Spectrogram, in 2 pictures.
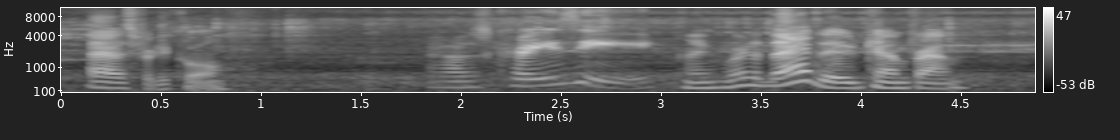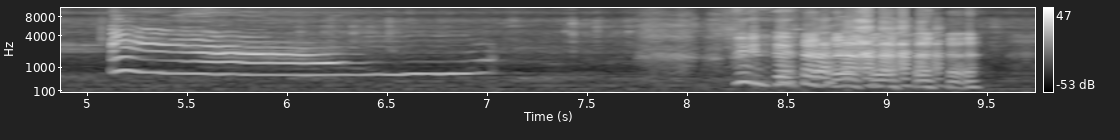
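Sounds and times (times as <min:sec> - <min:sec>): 
speech: 0:00.2 - 0:01.0, 0:01.9 - 0:04.7, 0:08.3 - 0:09.6
cat yowling loudly: 0:05.2 - 0:07.3
laughter: 0:07.8 - 0:09.7.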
